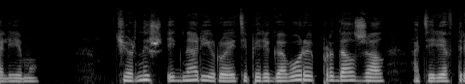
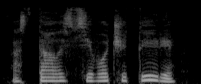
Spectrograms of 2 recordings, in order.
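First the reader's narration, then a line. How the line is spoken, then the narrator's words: Quiet. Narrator (Russian): сказал кто-то тихо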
